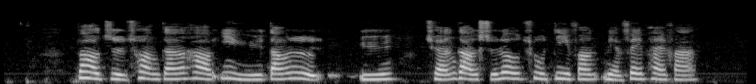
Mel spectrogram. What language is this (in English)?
Chinese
